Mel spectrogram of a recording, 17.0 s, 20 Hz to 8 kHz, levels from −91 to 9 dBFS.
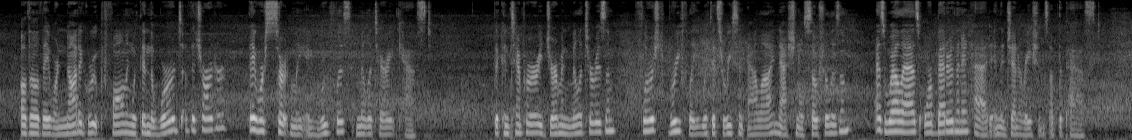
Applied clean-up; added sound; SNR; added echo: none; Aircraft; 20 dB; none.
